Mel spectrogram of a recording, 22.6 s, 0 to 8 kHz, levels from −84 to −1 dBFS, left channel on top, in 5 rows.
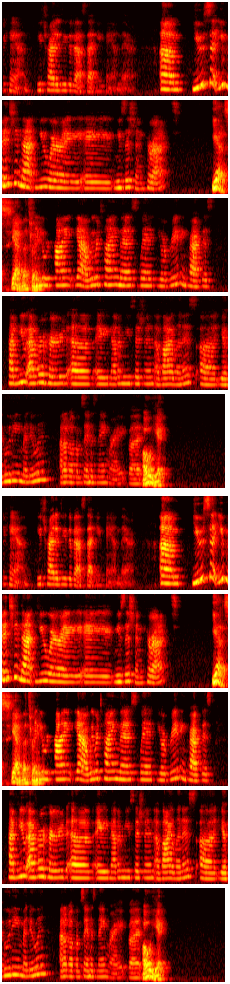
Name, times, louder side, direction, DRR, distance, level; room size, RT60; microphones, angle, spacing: voice 1, 0.0-2.6 3.1-3.5 3.8-8.0 9.7-13.2 13.7-20.8, right 3 dB, 85° right, 1 dB, 1.6 m, -31 dB
voice 2, 8.7-9.8 20.9-21.2, right 1 dB, 15° right, 1 dB, 1.5 m, -22 dB
10.0 x 7.4 x 4.8 m, 0.33 s
head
